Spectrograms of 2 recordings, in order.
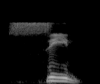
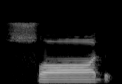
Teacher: سین میں سیٹی کی آواز نکلتی ہے، جبکہ صاد یہ بغیر سیٹی کے اس کی ادائیگی ہوگی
